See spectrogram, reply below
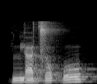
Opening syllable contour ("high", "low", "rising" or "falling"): low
